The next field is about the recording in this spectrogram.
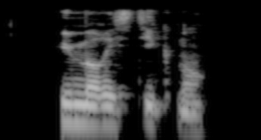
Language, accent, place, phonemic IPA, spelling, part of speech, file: French, France, Lyon, /y.mɔ.ʁis.tik.mɑ̃/, humoristiquement, adverb, LL-Q150 (fra)-humoristiquement.wav
- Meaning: funnily, humorously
